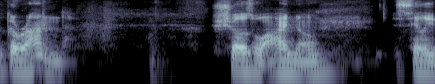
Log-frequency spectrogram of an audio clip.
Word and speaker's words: Garand: It's pronounced Garand. Is it? I thought it was Garand.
